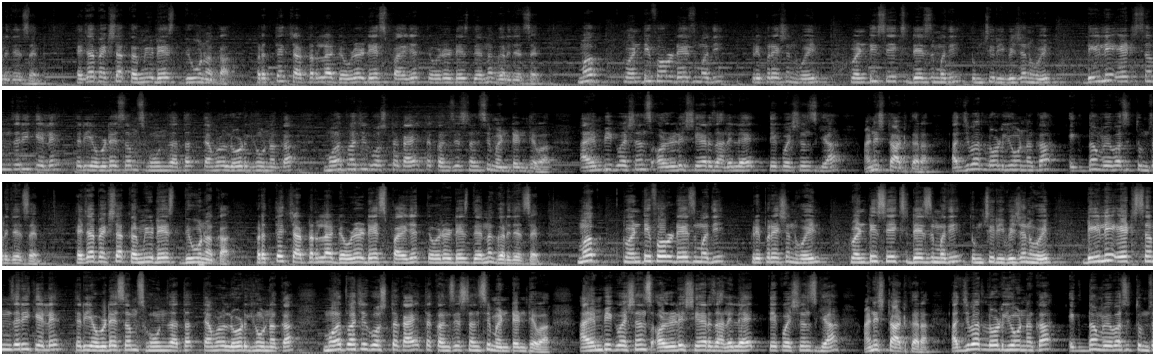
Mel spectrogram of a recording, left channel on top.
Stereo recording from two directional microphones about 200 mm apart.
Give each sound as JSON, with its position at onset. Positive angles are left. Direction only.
{"t": 0.0, "sound": "speech", "side_deg": -40}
